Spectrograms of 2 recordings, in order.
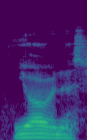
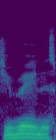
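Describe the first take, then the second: First: Uranus said as YOOR-uh-nus; Uranus, first-syllable stress. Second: Uranus said as you-RAY-nus; Uranus, RAY version. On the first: Naming the planet one way, Uranus as YOOR-uh-nus. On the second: Offering the other name for the planet, Uranus as you-RAY-nus. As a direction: stress a long RAY in the middle of Uranus. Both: Shown as a demonstration. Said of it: "people say it how they want".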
